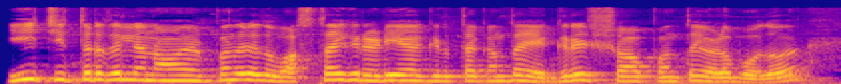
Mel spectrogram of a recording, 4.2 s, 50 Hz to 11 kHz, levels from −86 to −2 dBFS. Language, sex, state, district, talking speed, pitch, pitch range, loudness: Kannada, male, Karnataka, Koppal, 185 wpm, 205 Hz, 185-230 Hz, -14 LUFS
